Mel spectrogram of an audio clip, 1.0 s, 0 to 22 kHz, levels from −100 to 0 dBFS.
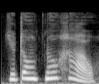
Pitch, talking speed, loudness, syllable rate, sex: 235 Hz, 240 wpm, -14 LUFS, 4.5 syllables/s, female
